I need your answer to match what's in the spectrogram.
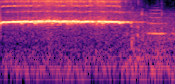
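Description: A loud, shrill whistle sounds an attack signal, one steady, sustained blast for just over a second before cutting off, leaving a brief fainter tone trailing behind. No one speaks.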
